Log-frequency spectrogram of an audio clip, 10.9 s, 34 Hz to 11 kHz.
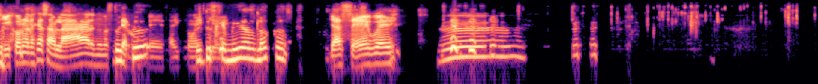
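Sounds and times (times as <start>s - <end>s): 
speech: 0.0s - 8.1s
person chewing and eating: 7.7s - 10.9s.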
